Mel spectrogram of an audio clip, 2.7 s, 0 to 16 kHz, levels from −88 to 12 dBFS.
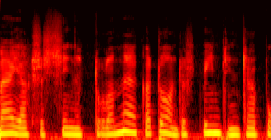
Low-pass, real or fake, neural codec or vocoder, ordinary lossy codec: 14.4 kHz; fake; codec, 44.1 kHz, 7.8 kbps, Pupu-Codec; none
